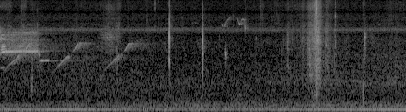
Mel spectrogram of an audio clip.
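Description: A bird calling with short rising chirps, several in the first two seconds, over a steady low hum; a few sharp clicks later on.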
